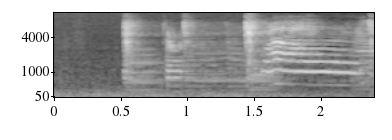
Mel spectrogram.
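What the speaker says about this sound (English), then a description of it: "Your kitty cat says someone is trying to call you." Cat meowing close by, several distinct meows in quick succession, the last one longer and drawn out, alone and clear with no talking.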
